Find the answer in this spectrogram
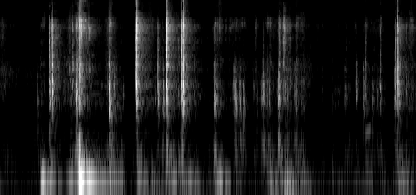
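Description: Irregular plastic clicks and knocks from handling a plastic-cased bench multimeter as its carrying handle is moved and the meter is turned over, with the loudest knock about a second in.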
